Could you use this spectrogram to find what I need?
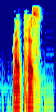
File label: "racous", English; adjectives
